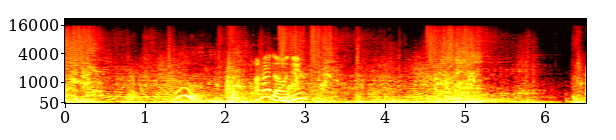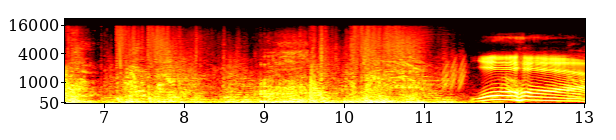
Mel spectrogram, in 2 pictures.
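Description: Laser swords hum and clash with sharp impacts.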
